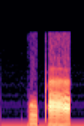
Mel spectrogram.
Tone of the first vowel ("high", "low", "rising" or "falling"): high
